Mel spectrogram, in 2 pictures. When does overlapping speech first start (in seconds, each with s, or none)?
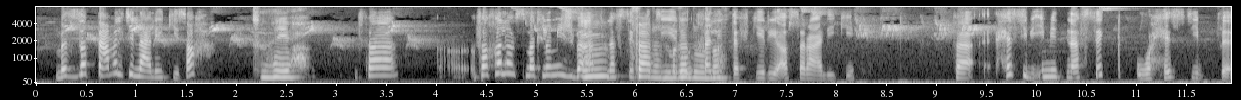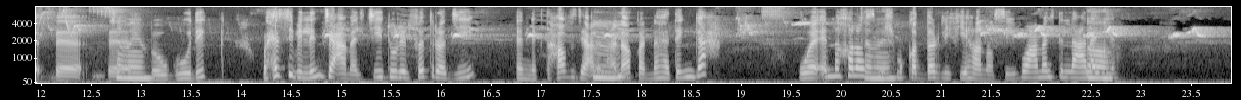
5.5 s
